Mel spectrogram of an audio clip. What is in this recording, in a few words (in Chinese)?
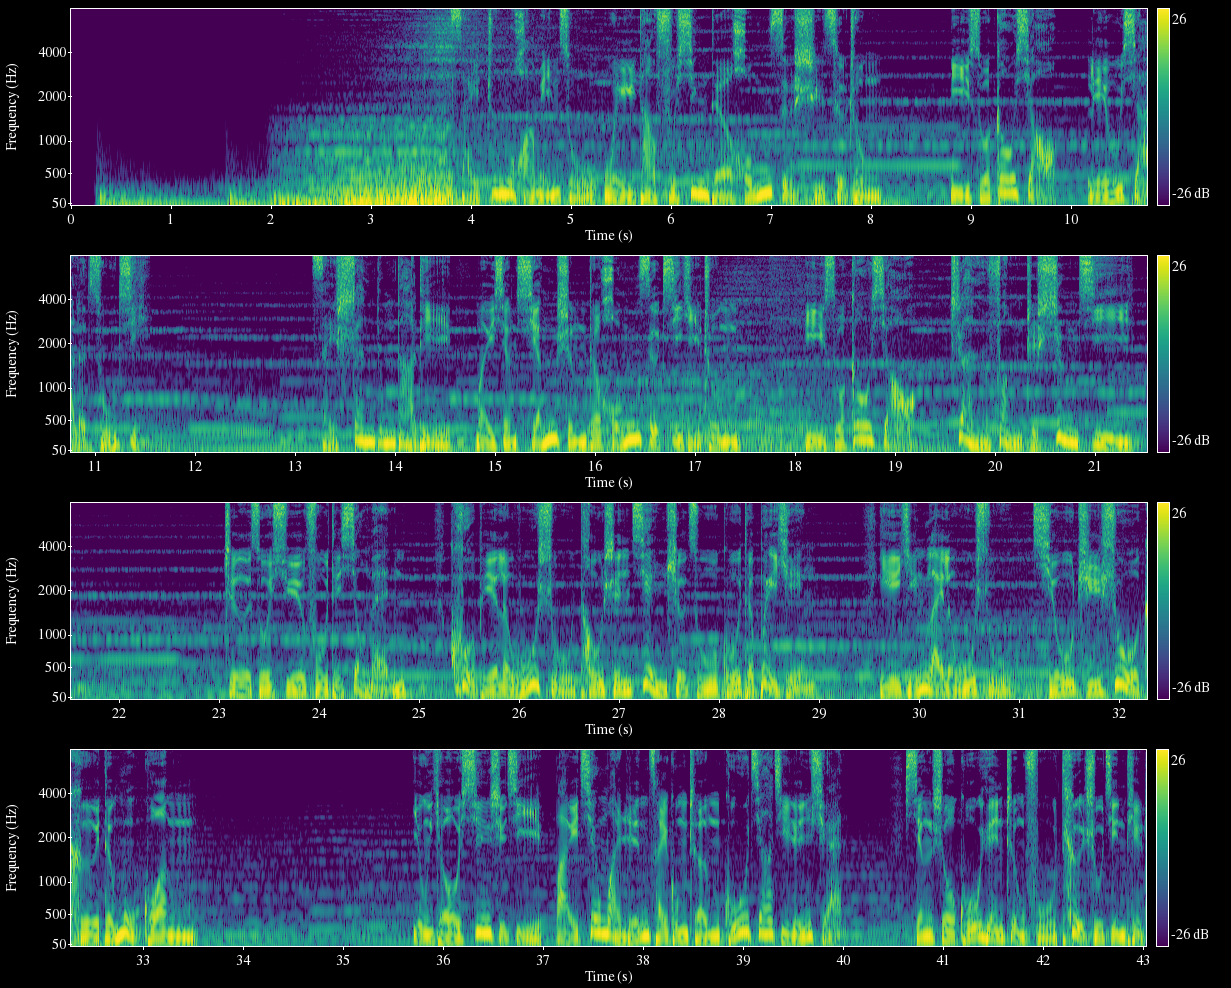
大气 抒情; 管理学院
